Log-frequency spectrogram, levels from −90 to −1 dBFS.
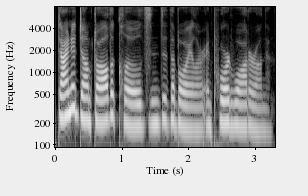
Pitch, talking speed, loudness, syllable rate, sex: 195 Hz, 235 wpm, -18 LUFS, 6.1 syllables/s, female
